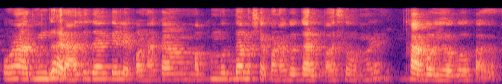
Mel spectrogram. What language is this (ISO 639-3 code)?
kok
